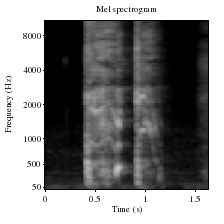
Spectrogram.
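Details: Two quick, harsh coughs from an adult with a viral illness and a severe sore throat, then quiet.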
